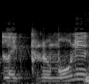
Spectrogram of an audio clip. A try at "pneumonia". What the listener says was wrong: But you don't pronounce the P in English.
